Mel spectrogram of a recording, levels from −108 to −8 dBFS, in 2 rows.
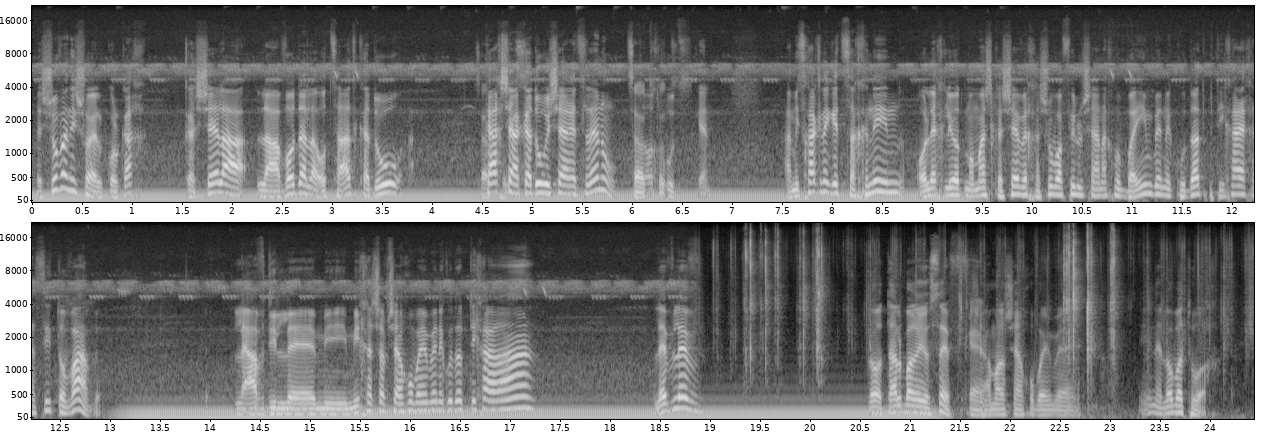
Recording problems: animal sounds; noticeable; throughout; 15 dB below the speech
electrical hum; faint; until 9.5 s and from 13 to 21 s; 50 Hz, 20 dB below the speech

